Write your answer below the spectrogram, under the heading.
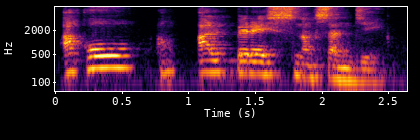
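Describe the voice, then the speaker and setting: A man's voice: fairly high pitch, very animated, slow, roomy sound. A man playing a pompous, abusive Spanish colonial army lieutenant in a boastful, demanding theatrical monologue.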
